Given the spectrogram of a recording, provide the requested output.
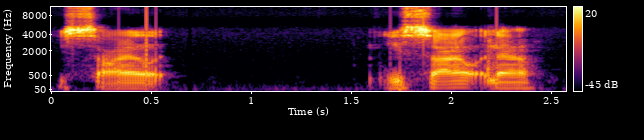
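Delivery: ordinary delivery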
